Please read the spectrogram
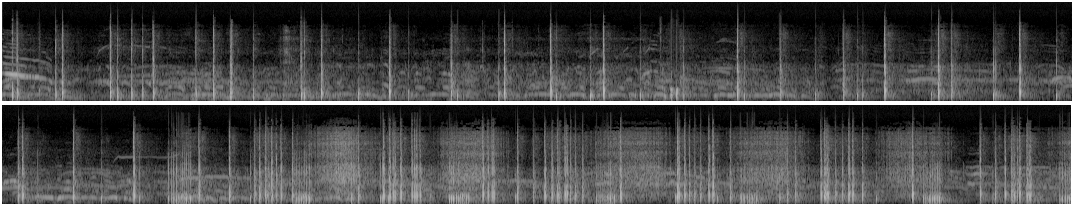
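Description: Fireworks going off overhead in a fast, irregular string of sharp bangs, two or three a second, over the voices of a crowd. From about two-thirds of the way through the sound grows denser and louder.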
